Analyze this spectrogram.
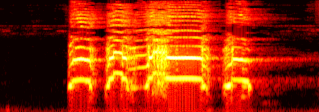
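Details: Crowing decoy rooster of red junglefowl, filmed abroad, calling wild junglefowl to come feed as a flock: a strong crow of four segments, the third long and sustained, ending in a short clipped note, clean and loud.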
